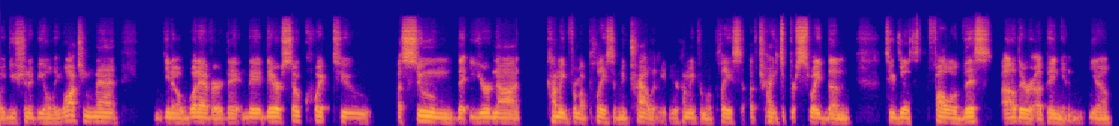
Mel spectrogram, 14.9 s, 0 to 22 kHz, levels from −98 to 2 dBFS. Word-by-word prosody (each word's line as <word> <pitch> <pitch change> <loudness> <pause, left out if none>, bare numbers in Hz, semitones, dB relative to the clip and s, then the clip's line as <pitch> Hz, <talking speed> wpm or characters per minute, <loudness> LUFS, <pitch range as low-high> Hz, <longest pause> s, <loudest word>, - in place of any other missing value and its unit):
you 95 +2 -5
shouldn't 100 -1 -3
be 100 - -2
only 90 -1 -3
watching 125 -1 +1
that." 105 -2 -1 0.6
You 110 - 0
know, 95 -2 0
whatever. 95 -1 +1
They 100 -1 -4
they 105 0 0
they 110 - +2
are 110 -1 +6
so 120 -2 +3
quick 450 - -3
to 100 -4 -3 0.3
assume 105 -7 +5
that - - 0
you're 105 +1 0
not 95 -3 0 0.4
coming 110 -4 +1
from 100 +3 -4
a 90 - -4
place 90 0 -1
of - - -8
neutrality, 85 0 -3
you're 95 -1 -8
coming 105 -3 -3
from 90 +1 -6
a 85 - -9
place 95 +2 -1
of - - -8
trying - - -4
to - - -1
persuade 100 -4 +3
them 85 -2 -1 0.5
to 105 - -1
just 95 -1 -1
follow 100 -4 +2
this 110 +5 +3
o 95 +1 +2
other 105 -3 +3
opinion, 90 -5 -4
you 95 -4 -4
know? 85 0 -4
100 Hz, 180 wpm, -22 LUFS, 90-105 Hz, 0.6 s, are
